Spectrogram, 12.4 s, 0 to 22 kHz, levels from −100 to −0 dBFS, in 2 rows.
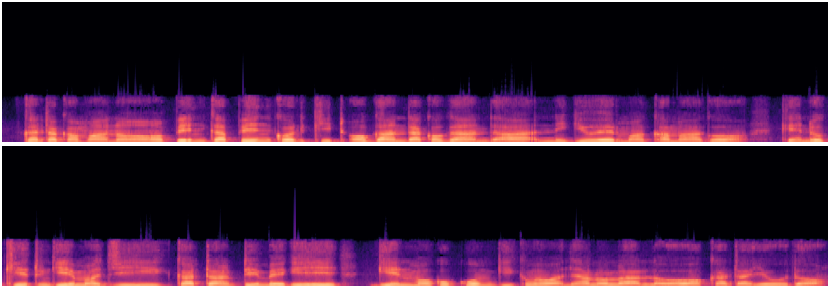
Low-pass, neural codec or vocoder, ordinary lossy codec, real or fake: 7.2 kHz; codec, 16 kHz, 0.8 kbps, ZipCodec; AAC, 64 kbps; fake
